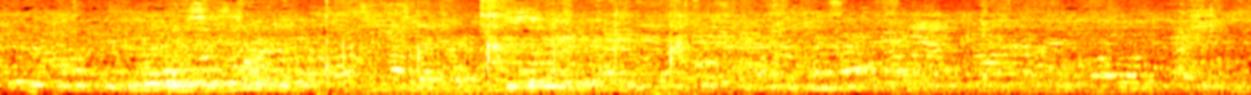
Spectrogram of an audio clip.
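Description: Several voices of a group of people talking and chattering at once, with no music playing.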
